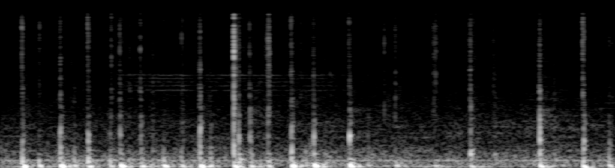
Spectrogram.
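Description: Computer keyboard typing: irregular runs of quick key clicks as a line of code is typed.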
